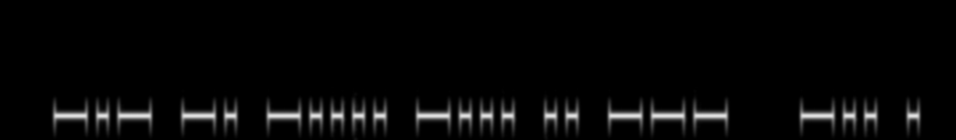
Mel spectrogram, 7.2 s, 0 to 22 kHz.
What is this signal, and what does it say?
Morse code, heard as a keyed tone, about 15 wpm, 700 Hz. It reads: KN6BIO DE
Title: USA Callsign DE Callsign - 6 Characters - 15wpm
